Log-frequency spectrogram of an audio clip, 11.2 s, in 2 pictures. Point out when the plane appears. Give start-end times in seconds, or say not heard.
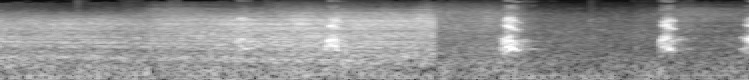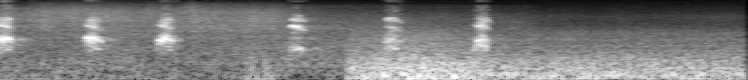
0.0-3.4, 8.2-11.1.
